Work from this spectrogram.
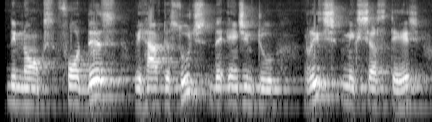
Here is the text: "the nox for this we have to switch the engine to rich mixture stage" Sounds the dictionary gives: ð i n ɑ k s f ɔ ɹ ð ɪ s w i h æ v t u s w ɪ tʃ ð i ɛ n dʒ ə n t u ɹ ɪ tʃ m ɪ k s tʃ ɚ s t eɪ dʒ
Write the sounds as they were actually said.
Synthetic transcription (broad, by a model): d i n ɑ k s f ɔ ɹ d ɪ s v i h æ v t u s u tʃ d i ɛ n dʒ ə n t u ɹ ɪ tʃ m ɪ k s tʃ ɚ s t eɪ dʒ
